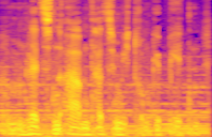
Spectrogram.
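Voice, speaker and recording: Witness trying to remember, low gravelly voice, halting, music playing under. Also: male voice, fairly even intonation. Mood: hesitant, searching. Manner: halting, searching for words. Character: hesitant male witness groping through old memories. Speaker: actor in a radio crime drama. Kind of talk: German radio play acting.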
